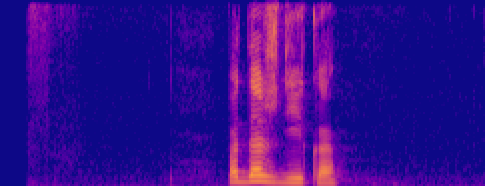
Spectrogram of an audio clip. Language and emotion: Russian, neutral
